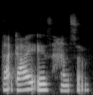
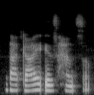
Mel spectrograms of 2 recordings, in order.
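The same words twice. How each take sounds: First: That guy is handsome slowly, D in handsome sounded. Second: That guy is handsome whispered, handsome as hansom. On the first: Teacher modelling the slow careful sentence. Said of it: "hablando lento". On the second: Teacher whispering the relaxed version of the sentence. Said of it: "cuando hablamos rápido". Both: Shown as a demonstration.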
